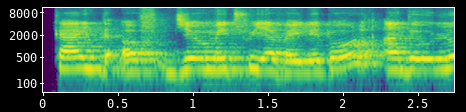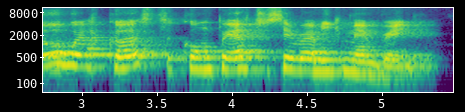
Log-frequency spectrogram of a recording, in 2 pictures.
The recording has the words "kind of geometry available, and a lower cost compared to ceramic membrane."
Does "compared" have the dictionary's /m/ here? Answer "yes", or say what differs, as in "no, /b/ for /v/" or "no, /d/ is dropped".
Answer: no, /m/ is dropped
